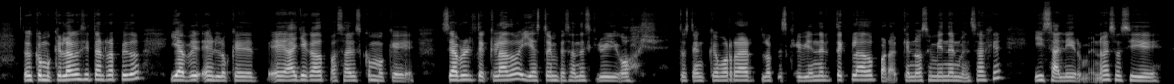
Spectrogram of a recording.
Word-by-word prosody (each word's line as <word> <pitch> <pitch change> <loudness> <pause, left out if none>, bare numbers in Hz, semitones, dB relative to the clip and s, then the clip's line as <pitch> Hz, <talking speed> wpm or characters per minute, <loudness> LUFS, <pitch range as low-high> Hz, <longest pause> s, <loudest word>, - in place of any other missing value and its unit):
entonces, 200 - +1
como 205 -2 +4
que 200 - +2
lo 210 - +9
hago 230 - +6
así 235 0 0
tan 220 -1 +2
rápido, 220 +5 +2 0.3
y - - +5
a 195 - +7
ve 205 +2 +3
en 195 -1 +1
lo 185 -1 -2
que, 180 -3 -2
eh, 190 0 +1
ha 195 - +5
llegado 200 0 +3
a 200 - -13
pasar 185 +1 -3
es 190 - -7
como 195 -3 -4
que 160 -2 -4 0.2
se 205 - +4
abre 215 +1 +5
el 210 - -10
teclado 200 +5 +2
y 225 - +1
ya 195 - +2
estoy 195 +1 -2
empezando 185 -1 -3
a - - -4
escribir, 175 -1 -2
ay, 175 - 0 0.4
entonces 180 - -10
tengo 175 0 -4
que 185 - -4
borrar 195 0 +1
lo 180 0 -4
que 175 - -13
escribí 175 0 -5
en 190 +2 -2
el 195 0 -5
teclado 210 0 +1
para - - -4
que 175 - -7
no 180 0 -1
se 195 - -7
envíe 190 0 -2
el 185 - -1
mensaje 205 - -5 0.3
y 200 +2 -1
salirme, 170 -1 -2
¿no?, 215 - -2
eso 215 -2 -1
sí 175 -4 -1
195 Hz, 280 wpm, -22 LUFS, 180-205 Hz, 0.4 s, lo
